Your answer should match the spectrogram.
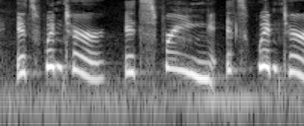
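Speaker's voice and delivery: high squeaky voice for the fickle weather; weather talking. Pretend. Voicing the weather that keeps changing, high squeaky cartoon voice. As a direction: play the weather as a silly squeaky character.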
